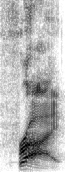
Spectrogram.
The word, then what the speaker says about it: Frey: and it is pronounced Fry. Oh my god, Doug Fry, thank you for correcting me.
